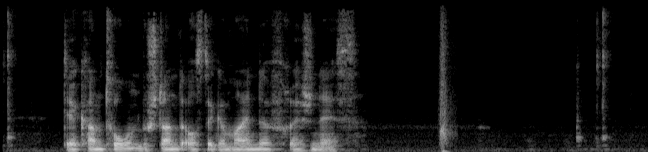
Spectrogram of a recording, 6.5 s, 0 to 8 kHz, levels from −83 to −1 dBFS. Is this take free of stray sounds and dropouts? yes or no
no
